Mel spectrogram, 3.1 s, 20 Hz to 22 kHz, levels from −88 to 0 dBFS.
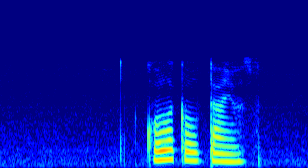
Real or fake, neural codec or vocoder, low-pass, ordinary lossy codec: fake; autoencoder, 48 kHz, 128 numbers a frame, DAC-VAE, trained on Japanese speech; 5.4 kHz; none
